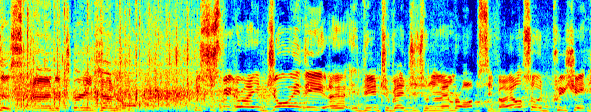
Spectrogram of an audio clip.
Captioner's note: some Applause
